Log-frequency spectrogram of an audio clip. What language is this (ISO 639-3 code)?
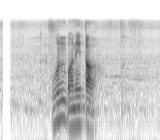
nep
